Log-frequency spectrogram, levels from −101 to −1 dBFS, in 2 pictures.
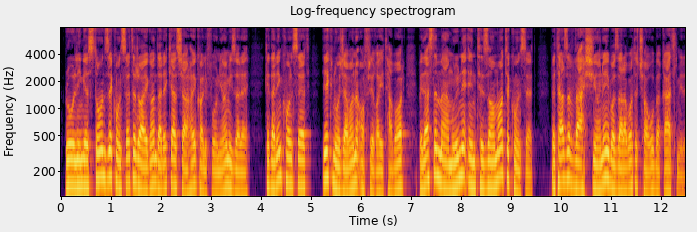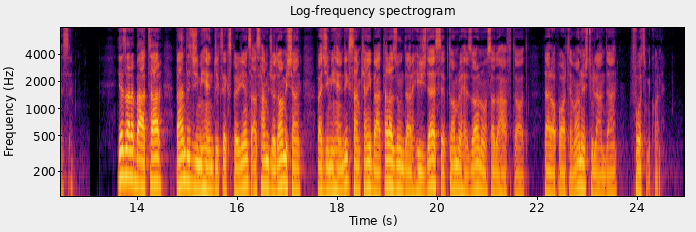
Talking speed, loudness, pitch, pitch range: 145 wpm, -17 LUFS, 125 Hz, 105-135 Hz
